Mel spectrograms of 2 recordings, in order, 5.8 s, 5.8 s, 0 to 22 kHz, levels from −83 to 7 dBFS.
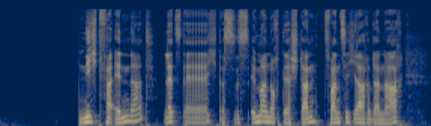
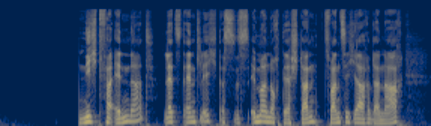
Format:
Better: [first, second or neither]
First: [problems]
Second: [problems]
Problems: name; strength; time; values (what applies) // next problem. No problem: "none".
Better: second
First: audio freezing; at 2.5 s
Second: none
